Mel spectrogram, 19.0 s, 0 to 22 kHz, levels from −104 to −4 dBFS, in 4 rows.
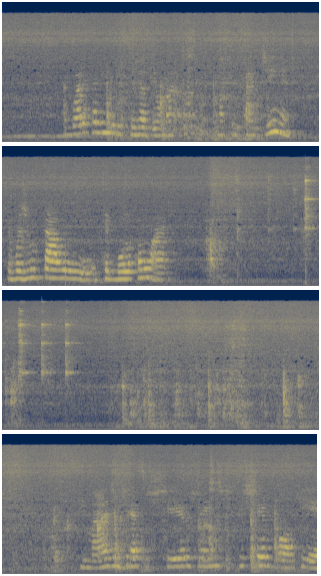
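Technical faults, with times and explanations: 2.90–2.93 s and 16.19–16.23 s, damaged data in a compressed stream: Each event is a disruption lasting about 30 ms where part of the encoded stream was corrupted. The decoder could not read the frames in that stretch, lost its sync and had to search for the next valid frame header before output resumed. The break comes from that misread and resynchronisation, so the sound is interrupted at that point rather than simply getting quieter or duller.
5.71 s, audio missing between chunks: The sound is cut off at this instant and picks up again with no gap. It is a single event, and the piece lost is roughly 20 ms. The likely cause is a recorder or processor working in chunks of about 6 s that dropped a short stretch while closing one chunk and opening the next, then joined the two sides directly.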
